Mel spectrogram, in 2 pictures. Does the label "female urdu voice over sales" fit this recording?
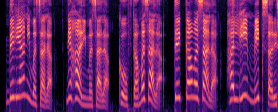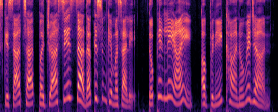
Yes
